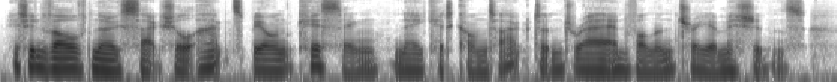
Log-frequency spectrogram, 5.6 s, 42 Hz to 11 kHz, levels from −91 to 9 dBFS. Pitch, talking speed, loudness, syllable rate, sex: 100 Hz, 140 wpm, -18 LUFS, 4.8 syllables/s, male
